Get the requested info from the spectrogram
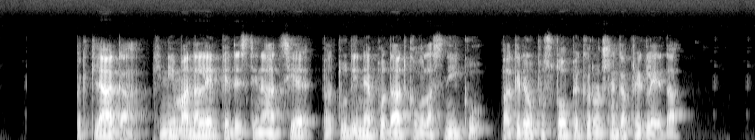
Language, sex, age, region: Slovenian, male, 18-29, Abroad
